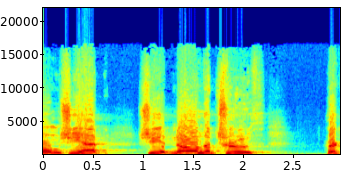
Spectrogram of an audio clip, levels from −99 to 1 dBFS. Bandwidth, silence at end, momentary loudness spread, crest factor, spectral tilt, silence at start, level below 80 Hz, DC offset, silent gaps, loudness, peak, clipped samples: 17 kHz; 0 s; 11 LU; 8 dB; -3 dB/octave; 0 s; -38 dBFS; under 0.1%; none; -6 LUFS; 0 dBFS; 0.3%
